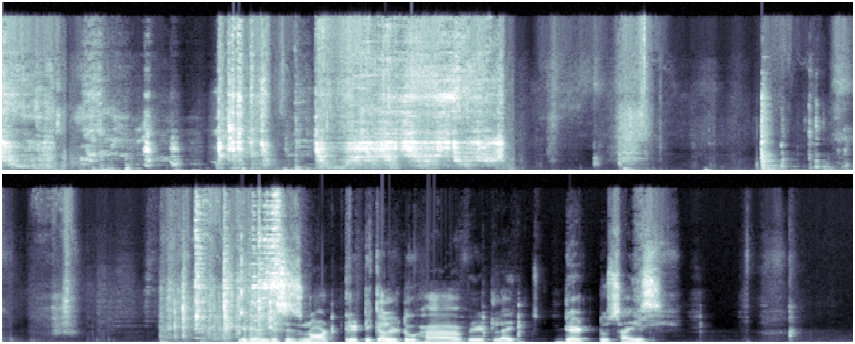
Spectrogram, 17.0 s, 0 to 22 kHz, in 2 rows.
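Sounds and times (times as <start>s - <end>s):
hand plane strokes on wood: 0.0s - 5.2s.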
